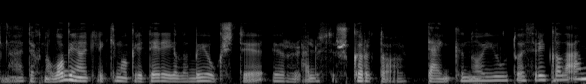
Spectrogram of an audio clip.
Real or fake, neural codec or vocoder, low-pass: real; none; 7.2 kHz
